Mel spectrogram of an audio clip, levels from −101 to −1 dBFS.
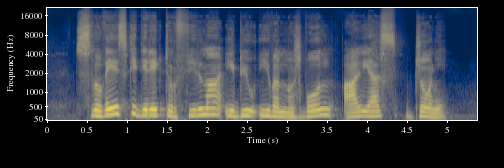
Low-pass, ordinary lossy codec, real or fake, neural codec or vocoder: none; none; fake; codec, 44.1 kHz, 1.7 kbps, Pupu-Codec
